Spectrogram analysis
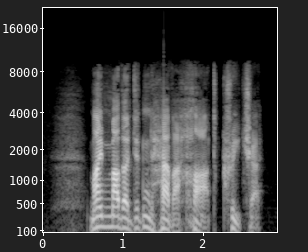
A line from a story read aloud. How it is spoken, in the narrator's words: snapped Sirius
